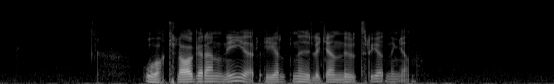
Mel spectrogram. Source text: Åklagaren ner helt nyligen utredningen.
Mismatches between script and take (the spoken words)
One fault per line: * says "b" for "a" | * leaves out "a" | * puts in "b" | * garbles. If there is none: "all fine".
all fine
